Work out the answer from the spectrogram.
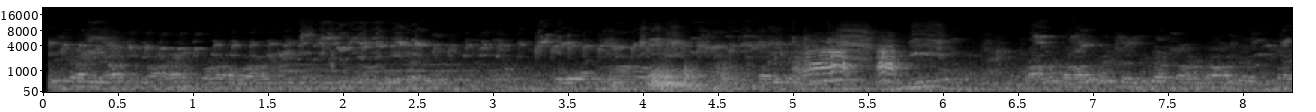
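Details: A blue-and-yellow macaw (Ara ararauna) talks in raspy, voice-like phrases broken by a few harsh squawks, with human speech in the background.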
